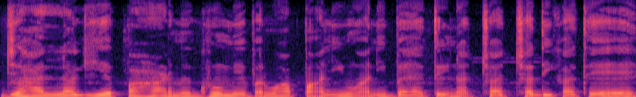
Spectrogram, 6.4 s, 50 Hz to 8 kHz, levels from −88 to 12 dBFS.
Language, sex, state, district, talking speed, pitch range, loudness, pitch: Chhattisgarhi, male, Chhattisgarh, Rajnandgaon, 140 wpm, 135-145 Hz, -19 LUFS, 140 Hz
